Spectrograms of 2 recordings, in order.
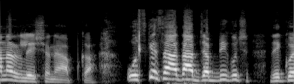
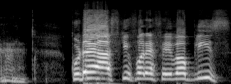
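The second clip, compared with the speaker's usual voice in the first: higher, louder, very slow polite ask; polite request; 6 semitones higher, 5 dB louder, much slower than usual. Shown as a demonstration. Teacher demos a polite request for a favor, slow and raised. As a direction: stretch the request out politely, lifting it high. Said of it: "बड़ा polite लग रहा है sentence".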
